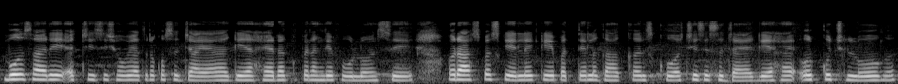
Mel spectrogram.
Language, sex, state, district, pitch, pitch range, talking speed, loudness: Hindi, female, Punjab, Kapurthala, 205 Hz, 195-215 Hz, 195 wpm, -19 LUFS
